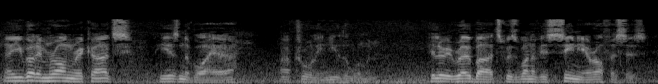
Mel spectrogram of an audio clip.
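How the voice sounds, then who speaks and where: A man's voice: mid-range voice, expressive, a little fast, background noise, lightly acted. An actor playing a composed, thoughtful male detective in a radio drama, articulate and precise in his speech. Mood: composed, reasoning. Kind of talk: acted British radio drama dialogue.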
